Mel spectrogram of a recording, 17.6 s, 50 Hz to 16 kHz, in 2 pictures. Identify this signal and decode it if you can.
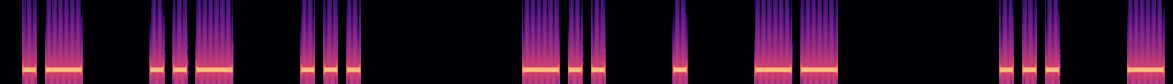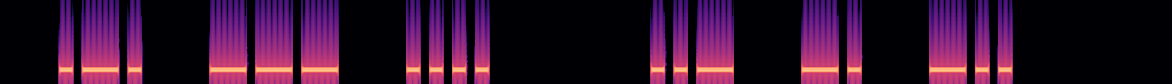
Morse code, heard as a keyed tone, about 14 wpm, spaced as for 10 wpm, 680 Hz. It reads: AUS DEM STROH UND
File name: Morsekurs / Witze / Witz 02. November 2021, 50 F70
